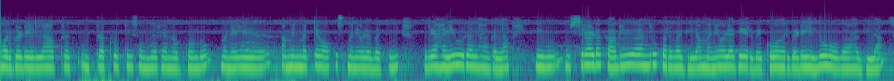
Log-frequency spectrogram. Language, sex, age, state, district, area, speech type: Kannada, female, 18-30, Karnataka, Chikkamagaluru, rural, spontaneous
